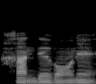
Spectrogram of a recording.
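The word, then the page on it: Khandevane: Persian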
